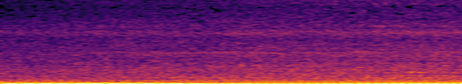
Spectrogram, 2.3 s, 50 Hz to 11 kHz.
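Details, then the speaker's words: 1974 Fiat 124 Spider with swapped K-series engine, first start, engine still cool, possible vacuum leak suspected, AFR high; steady deep low burble at idle heard from the rear at tailpipe, smooth without misses; idle probably about right. "The good news is I think the idle is probably where I want it to be."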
